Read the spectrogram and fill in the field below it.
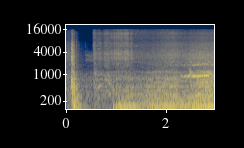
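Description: A car engine starts and runs with a low rumble.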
